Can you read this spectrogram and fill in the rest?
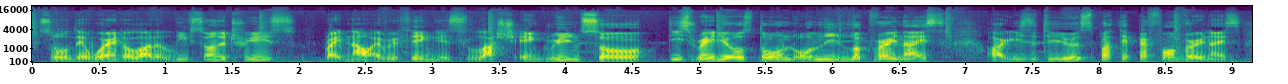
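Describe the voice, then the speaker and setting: A man's voice: medium pitch, normal speed, hardly any pauses, darkish tone, faint music behind. A man hosting a product review, giving a casual, unscripted summary in an upbeat way, addressing viewers directly. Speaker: product reviewer, video host.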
